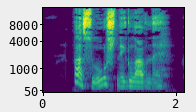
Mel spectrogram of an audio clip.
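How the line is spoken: Hoarse, breathless. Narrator (Russian): хрипло отозвалась другая, чуть отдышавшись

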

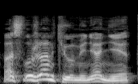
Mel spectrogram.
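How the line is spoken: Laughing. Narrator (Russian): смеясь добавила

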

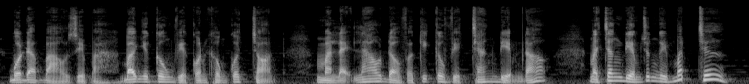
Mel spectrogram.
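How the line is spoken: Sighing old man. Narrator (Vietnamese): ông Trấn thở dài mà nói

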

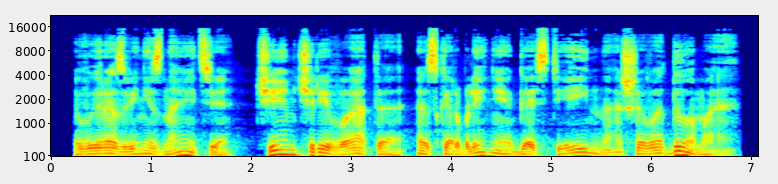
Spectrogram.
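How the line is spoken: Insinuating soft question. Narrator (Russian): вкрадчиво поинтересовался он

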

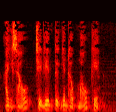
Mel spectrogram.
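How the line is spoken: Trembling whisper. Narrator (Vietnamese): Thằng Biển thì thào nói run rẩy

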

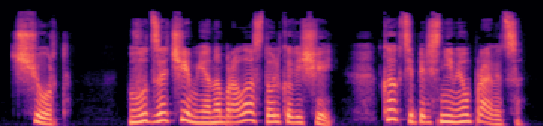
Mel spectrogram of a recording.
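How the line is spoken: Sad sigh. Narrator (Russian): с грустью вздохнула

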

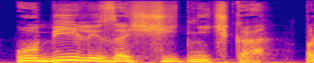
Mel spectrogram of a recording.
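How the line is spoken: Whisper from behind. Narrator (Russian): прошептал за моей спиной Васька

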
